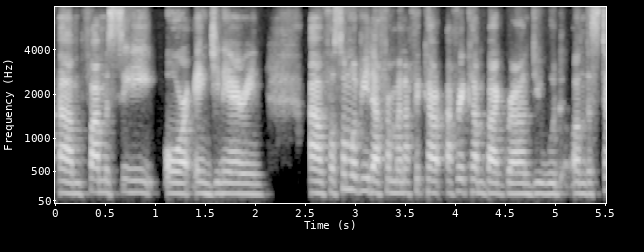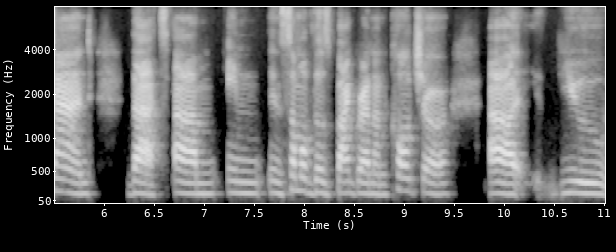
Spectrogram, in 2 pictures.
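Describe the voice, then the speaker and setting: A middle-aged woman from Nigeria with a Nigerian accent, telling students about her career in a chatty way, with many fillers and restarts. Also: low-pitched. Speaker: senior strategic advisor.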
